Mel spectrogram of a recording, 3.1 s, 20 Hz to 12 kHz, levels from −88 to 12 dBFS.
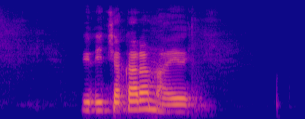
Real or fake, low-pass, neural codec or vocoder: fake; 10.8 kHz; codec, 44.1 kHz, 3.4 kbps, Pupu-Codec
